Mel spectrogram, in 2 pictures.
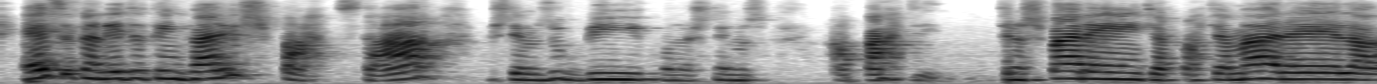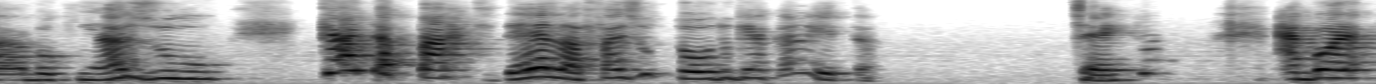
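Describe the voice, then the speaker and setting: A woman's voice: fairly high pitch, fairly bright tone. A middle-aged Brazilian woman teaching a literature lesson, explaining patiently and often checking in with the class. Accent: Brazilian Portuguese.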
